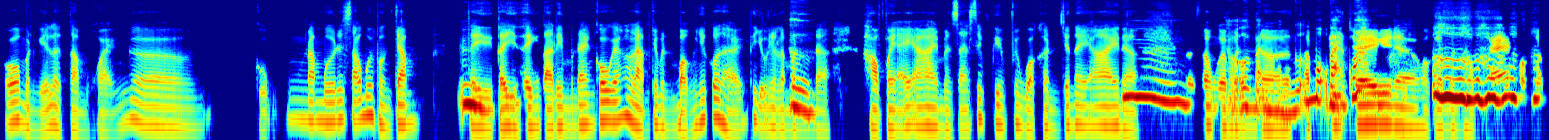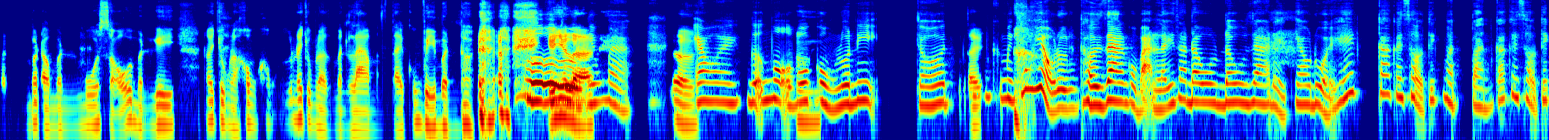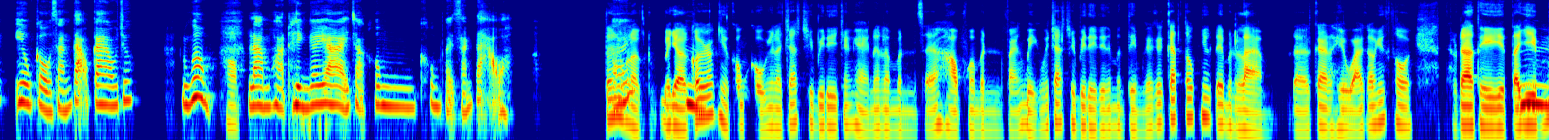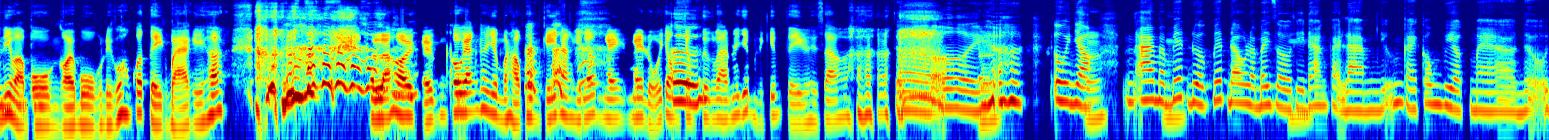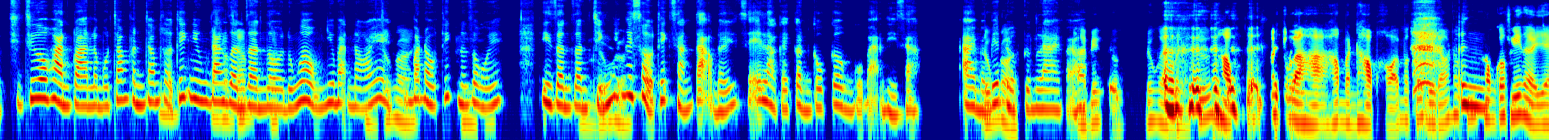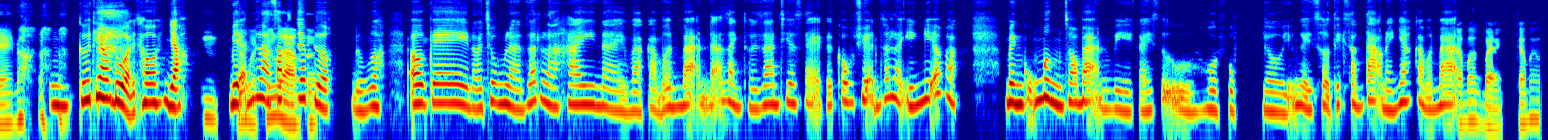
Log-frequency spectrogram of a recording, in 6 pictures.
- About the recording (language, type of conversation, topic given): Vietnamese, podcast, Bạn đã bắt đầu theo đuổi sở thích sáng tạo này như thế nào?
- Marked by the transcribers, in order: other background noise; in English: "D-J"; laugh; tapping; laugh; other noise; laugh; laugh; laugh; laugh; laugh; unintelligible speech; laughing while speaking: "Ừ"; laugh; laughing while speaking: "đâu"; laugh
